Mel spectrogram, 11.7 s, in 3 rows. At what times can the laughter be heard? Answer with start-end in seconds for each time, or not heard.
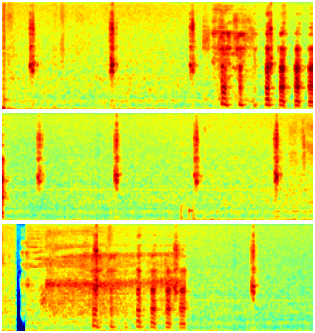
2.6-4.0, 8.8-10.1.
